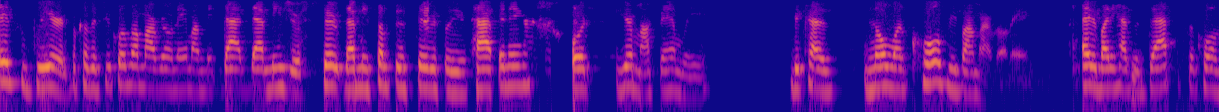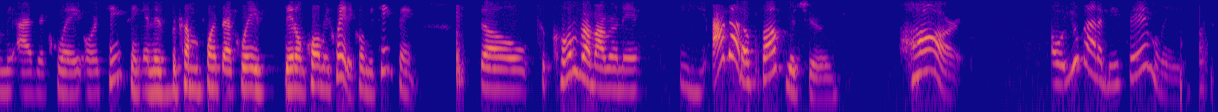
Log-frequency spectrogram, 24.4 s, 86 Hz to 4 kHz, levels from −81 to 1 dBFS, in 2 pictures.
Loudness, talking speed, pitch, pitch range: -33 LUFS, 205 wpm, 190 Hz, 185-210 Hz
